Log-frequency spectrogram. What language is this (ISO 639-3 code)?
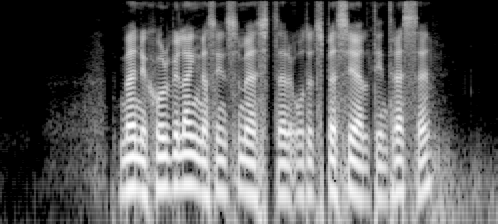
swe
